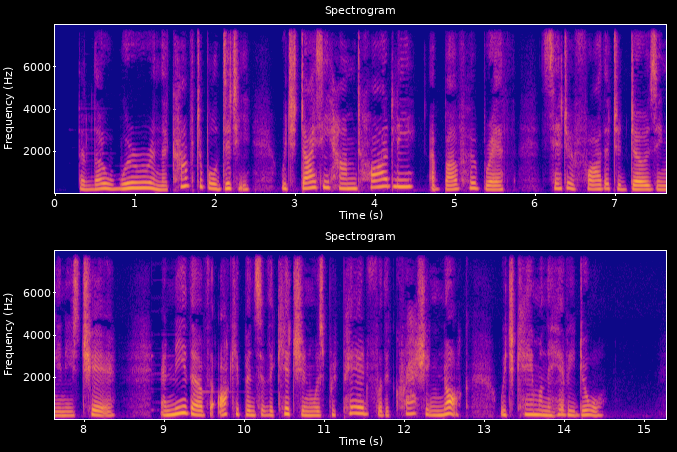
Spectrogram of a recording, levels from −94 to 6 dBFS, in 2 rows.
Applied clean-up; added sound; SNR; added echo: neural mask model DeepFilterNet 3.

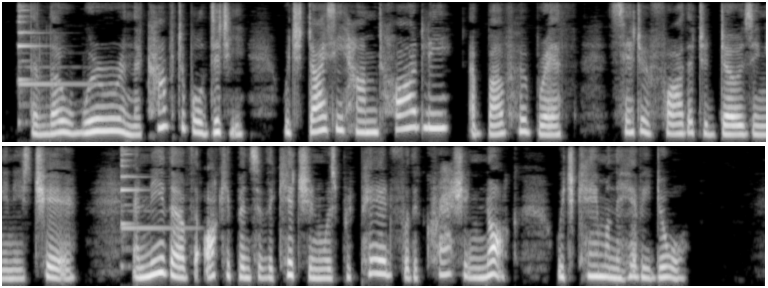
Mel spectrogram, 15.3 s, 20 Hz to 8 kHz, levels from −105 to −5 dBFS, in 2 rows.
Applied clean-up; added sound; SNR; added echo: classical method Wiener filter.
